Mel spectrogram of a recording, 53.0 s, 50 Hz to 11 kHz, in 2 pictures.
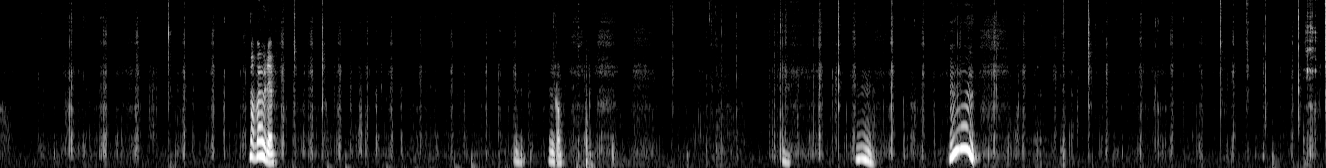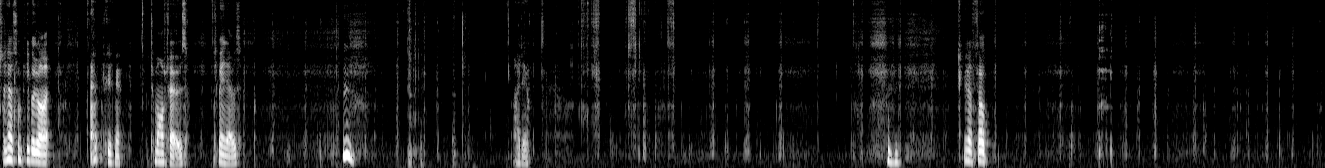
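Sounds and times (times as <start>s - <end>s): person chewing crunchy food: 0.8s - 5.0s, 5.6s - 19.0s, 19.6s - 26.6s, 27.6s - 29.5s, 31.4s - 53.0s
person humming: 17.1s - 17.6s, 19.0s - 19.6s, 33.4s - 33.7s, 44.3s - 44.6s.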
